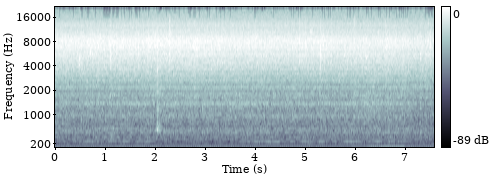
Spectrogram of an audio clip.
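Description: Garlic and tomato paste sizzle in a hot pan as a steady, quiet, unbroken hiss of frying with no voices over it.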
